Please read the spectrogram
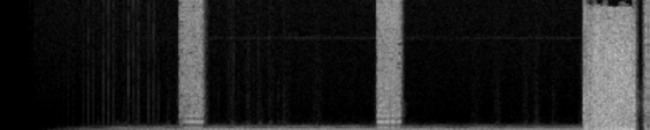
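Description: A low, dark ambient drone fades in and holds steady. Two short bursts of hiss come about a second apart, and a loud burst of noise arrives near the end.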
